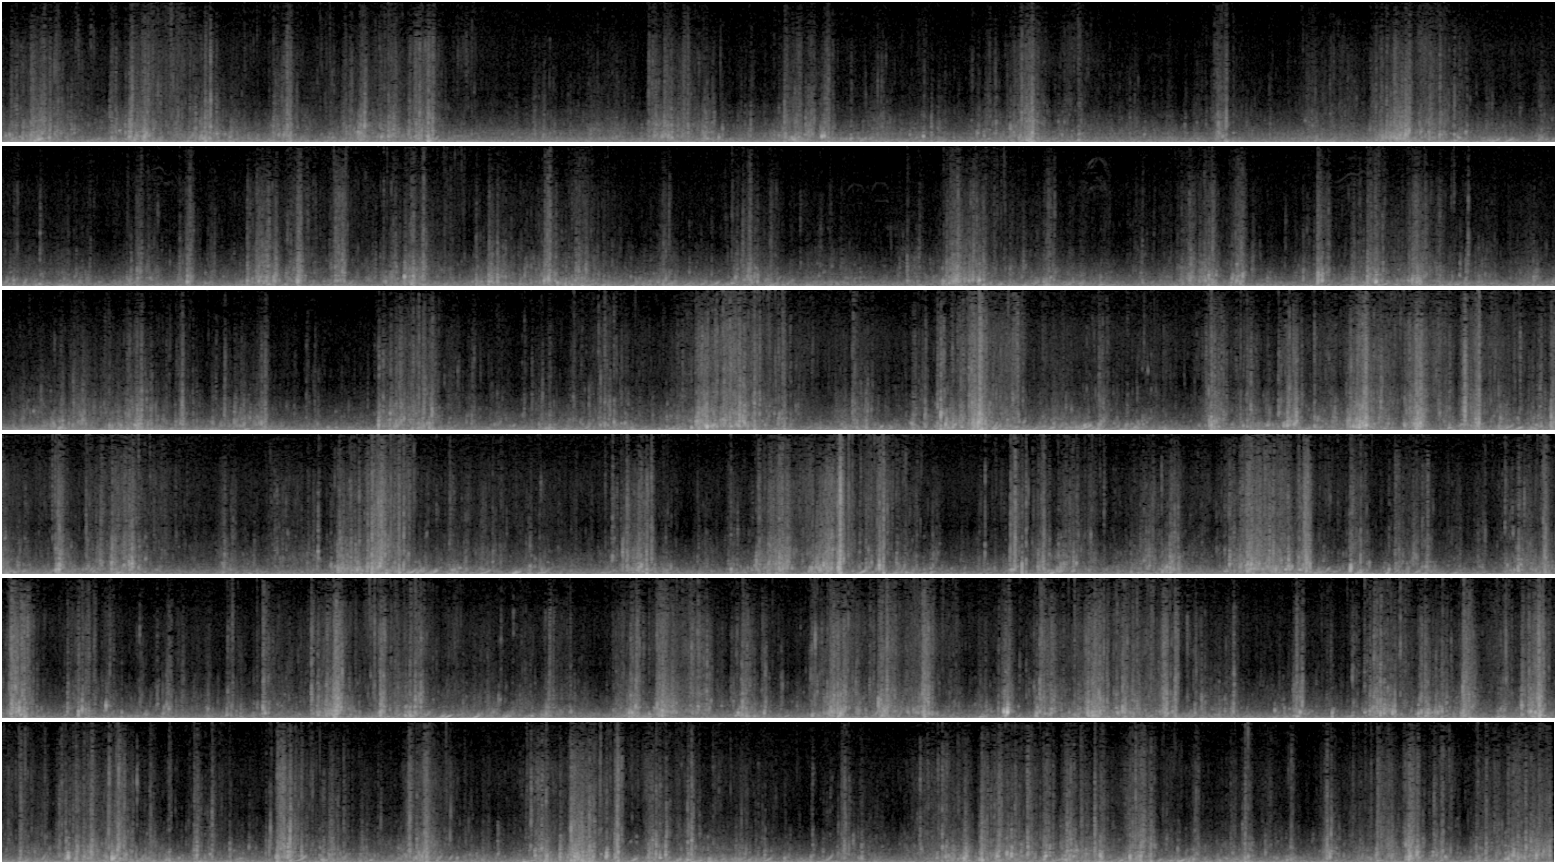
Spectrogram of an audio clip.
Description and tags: santorini waves port
Waves recorded in Santorini main port.
boiling, greece, port, sea, waves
